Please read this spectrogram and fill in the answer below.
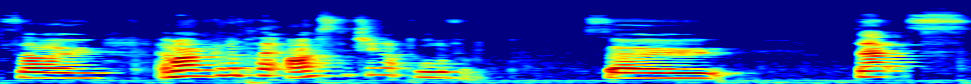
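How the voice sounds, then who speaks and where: Speaking with an Australian accent, a woman has a high-pitched, bright, sharp tone and ordinary pitch variation. Her loudness swings widely, and room echo is audible. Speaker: cross-stitch vlogger. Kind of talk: casual vlog chat. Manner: fast; animated.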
